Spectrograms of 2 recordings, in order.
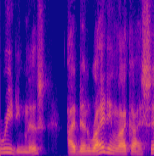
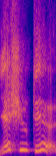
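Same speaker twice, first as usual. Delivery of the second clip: quite irritated, very high and raised; 14 semitones higher, 5 dB louder than usual. Telling a joke, voicing a woman whose foot was stepped on: quite irritated voice. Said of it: "she says in a quite irritated voice".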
